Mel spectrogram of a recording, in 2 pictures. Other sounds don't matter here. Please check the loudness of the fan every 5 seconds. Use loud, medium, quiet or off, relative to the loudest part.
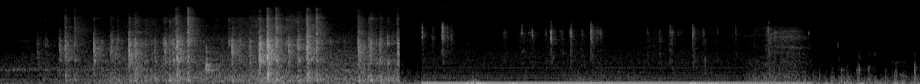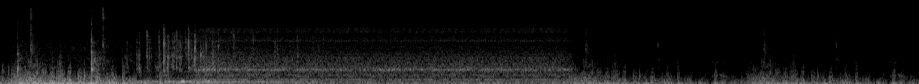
medium, loud, loud, medium.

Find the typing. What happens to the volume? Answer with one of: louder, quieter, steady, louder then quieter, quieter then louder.
quieter then louder.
